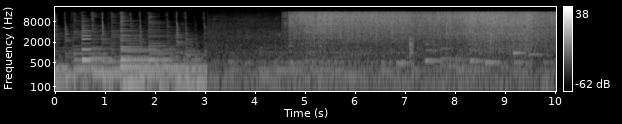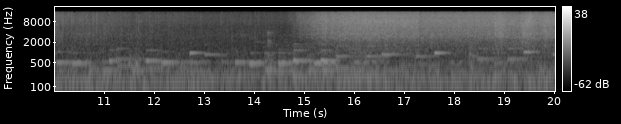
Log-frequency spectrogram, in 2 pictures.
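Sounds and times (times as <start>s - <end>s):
garlic sizzling in hot oil: 4.6s - 20.0s.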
